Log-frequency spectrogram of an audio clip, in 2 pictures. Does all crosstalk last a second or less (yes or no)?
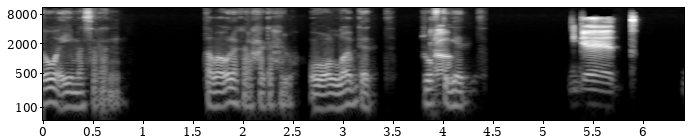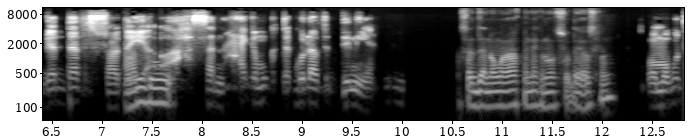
yes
